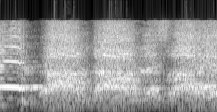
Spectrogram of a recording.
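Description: Demonstrators chanting in call and response: a single voice holds a long shouted call, then the crowd answers with three loud shouts in unison.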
